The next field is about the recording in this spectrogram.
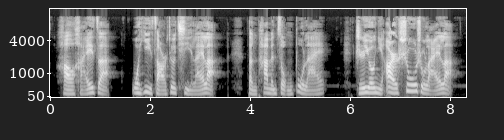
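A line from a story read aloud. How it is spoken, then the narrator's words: Laughing. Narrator (Chinese): 贾母笑着道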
